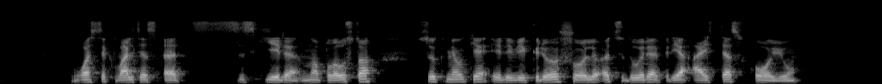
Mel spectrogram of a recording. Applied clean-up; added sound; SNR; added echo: none; none; none; none.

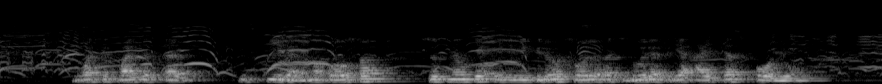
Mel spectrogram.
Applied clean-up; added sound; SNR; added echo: none; Cheering; 17 dB; reverberation time 0.9 s.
